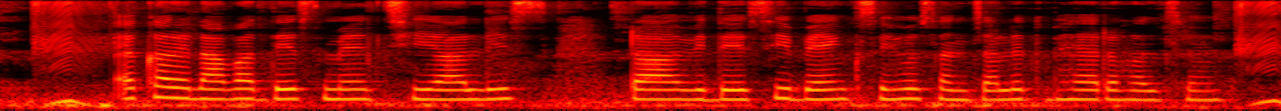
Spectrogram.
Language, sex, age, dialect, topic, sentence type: Maithili, female, 18-24, Eastern / Thethi, banking, statement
